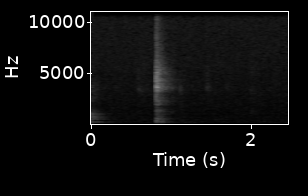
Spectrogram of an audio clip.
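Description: A single sharp click of a flat piece touching a wall-mounted demonstration chessboard, a little under a second in, over quiet room tone.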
